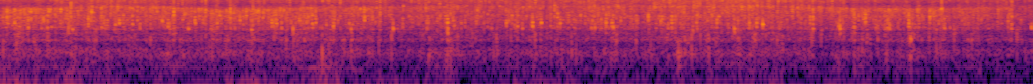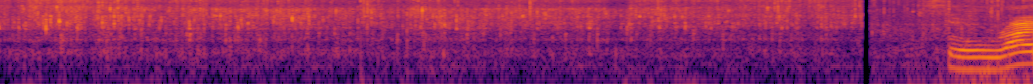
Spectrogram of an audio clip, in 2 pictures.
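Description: Seasoned fish frying in hot oil in a pot, a steady close crackling sizzle that continues throughout, with a brief sharper clatter near the end.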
